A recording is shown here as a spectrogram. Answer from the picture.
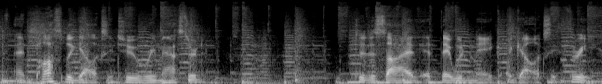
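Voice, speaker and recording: A man at a fairly quick pace with ordinary pitch variation, music in the background. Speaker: gaming video host. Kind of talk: casual commentary to camera.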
